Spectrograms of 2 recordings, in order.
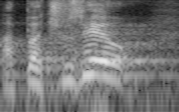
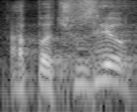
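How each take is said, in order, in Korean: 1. 엄하고 다급한 목소리로 말하고 있어요. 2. 더 엄하고 더 무서운 목소리로 말하고 있어요. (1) "엄한 목소리로 윤기한테 말했어요. 다급하게" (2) "더 엄격하게, 더 무섭게"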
